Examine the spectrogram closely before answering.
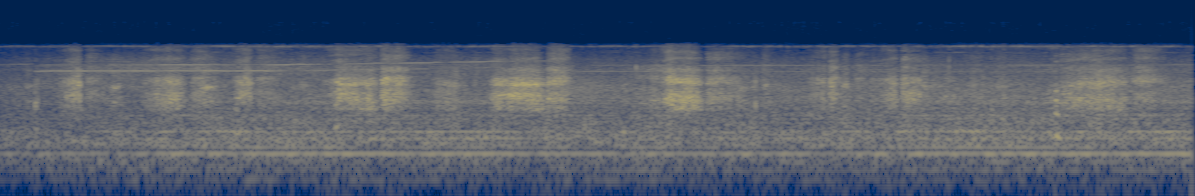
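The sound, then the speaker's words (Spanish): An airplane climbs in flight, its engines producing a steady, continuous drone that stays loud and even throughout, with no voices. “el avión gana altura.”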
